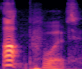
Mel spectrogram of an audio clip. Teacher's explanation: an adverb with the stress on up, upward. And this means in a direction which is going up.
